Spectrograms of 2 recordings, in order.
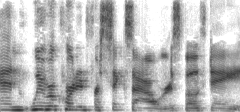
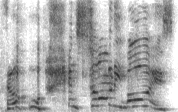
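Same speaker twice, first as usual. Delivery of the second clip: high, quick, laughing dismay; high-pitched, hurried mock complaint; amused exclamation; 13 semitones higher than usual. Real, not acted. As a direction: rush it out high in comic exasperation. Mock dismay at voices to perform.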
